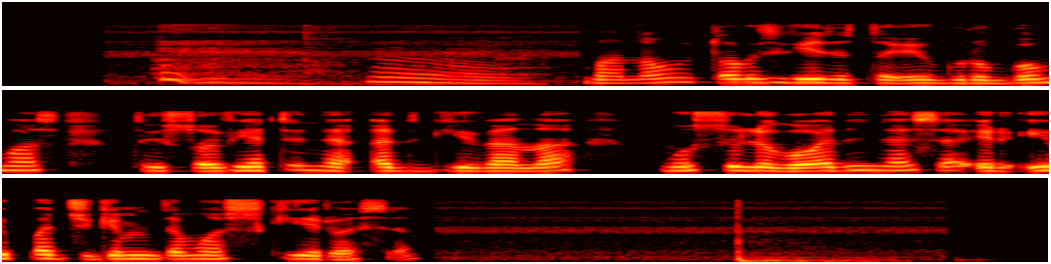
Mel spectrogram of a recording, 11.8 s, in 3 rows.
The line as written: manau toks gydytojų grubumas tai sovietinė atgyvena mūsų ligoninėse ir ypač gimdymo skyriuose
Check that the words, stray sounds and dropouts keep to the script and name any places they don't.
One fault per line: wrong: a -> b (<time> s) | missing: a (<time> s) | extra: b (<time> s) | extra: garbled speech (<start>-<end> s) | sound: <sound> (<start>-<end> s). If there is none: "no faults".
sound: laugh (0.6-2.1 s)
sound: thud (10.6-11.3 s)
